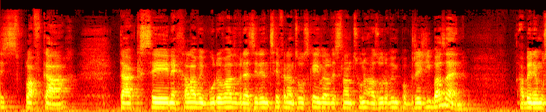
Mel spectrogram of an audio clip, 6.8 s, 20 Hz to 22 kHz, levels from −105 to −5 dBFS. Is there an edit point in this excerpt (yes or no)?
no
